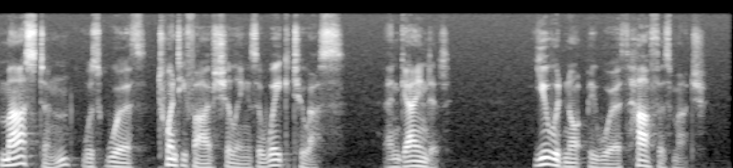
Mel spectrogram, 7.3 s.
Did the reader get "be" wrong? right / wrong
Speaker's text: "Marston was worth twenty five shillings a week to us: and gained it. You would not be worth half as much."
right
